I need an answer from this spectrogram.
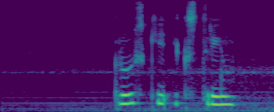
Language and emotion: Russian, neutral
